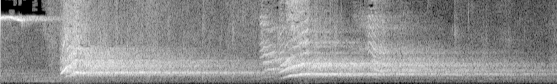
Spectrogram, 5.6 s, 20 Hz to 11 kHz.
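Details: Beluga during training at Port of Nagoya Public Aquarium, 6 May 2017, with belugas Nana and Mirai: two rising, tonal whistled calls, each sliding up then holding a steady pitch, about two seconds apart, after a brief high tone.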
